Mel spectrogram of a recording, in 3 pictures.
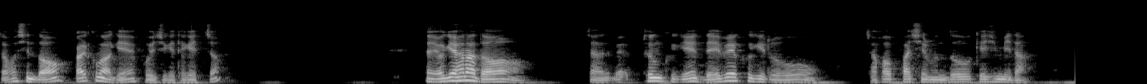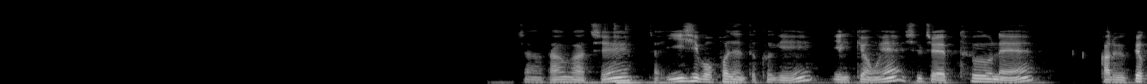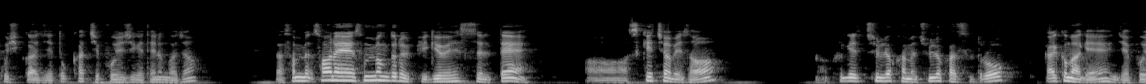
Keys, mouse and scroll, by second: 4.5 click, 7.9-9.9 typing, 11.5 ctrl+n, 11.8 click, 11.9-13.1 typing, 13.4 click, 14.5 click, 15.0 click, 15.4 click, 15.6 ctrl+c, 15.6 click, 15.9 ctrl+v, 16.2 space, 16.2 click, 16.5 click, 18.7 ctrl+space, 19.0 click, 23.8 space, 24.0 click, 24.4 click.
